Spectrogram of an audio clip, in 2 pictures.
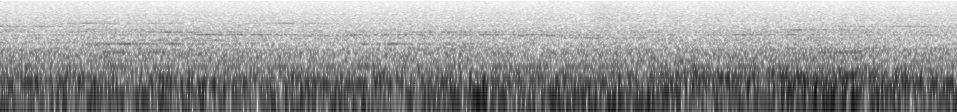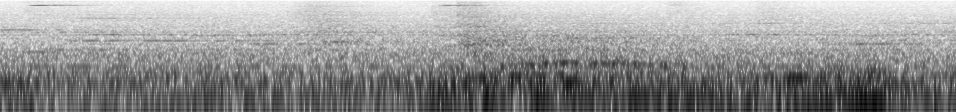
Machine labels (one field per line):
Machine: fan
